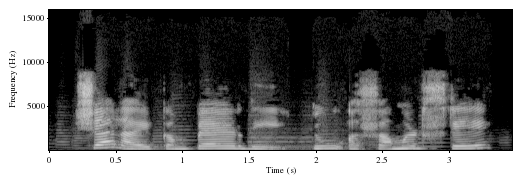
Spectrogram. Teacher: it follows the pattern of unstressed stressed syllables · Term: pentameter, iambic pentameter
